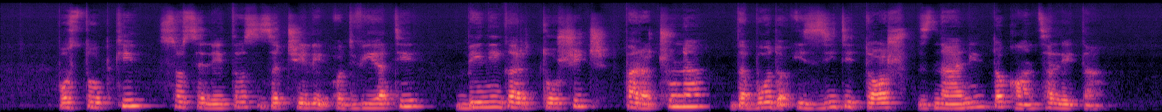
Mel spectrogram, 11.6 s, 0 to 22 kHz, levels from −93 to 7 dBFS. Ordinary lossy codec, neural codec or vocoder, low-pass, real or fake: none; autoencoder, 48 kHz, 128 numbers a frame, DAC-VAE, trained on Japanese speech; 19.8 kHz; fake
